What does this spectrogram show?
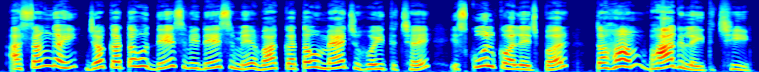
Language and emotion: Maithili, neutral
